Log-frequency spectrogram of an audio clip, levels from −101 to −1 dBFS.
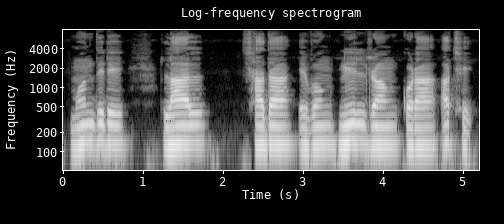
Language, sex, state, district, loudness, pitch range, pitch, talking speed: Bengali, male, West Bengal, Cooch Behar, -19 LUFS, 120-130 Hz, 125 Hz, 90 wpm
